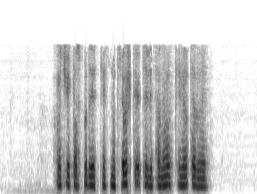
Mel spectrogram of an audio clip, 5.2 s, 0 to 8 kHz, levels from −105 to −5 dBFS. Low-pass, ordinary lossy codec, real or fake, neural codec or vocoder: 7.2 kHz; AAC, 16 kbps; fake; codec, 24 kHz, 1.5 kbps, HILCodec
